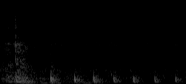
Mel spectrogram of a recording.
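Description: A freshly baked oatmeal-honey bread loaf, just out of the oven, is knocked to check for doneness. Eight soft, dull, hollow thuds are heard, the first one brighter and the rest evenly spaced and low-pitched. The hollow sound indicates the loaf is baked through.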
